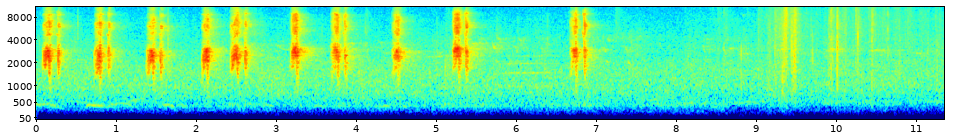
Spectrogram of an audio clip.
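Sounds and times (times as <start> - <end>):
Eurasian magpie Pica pica giving grating chack notes: 0.1 - 5.6, 6.7 - 7.0.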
